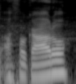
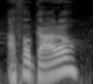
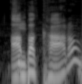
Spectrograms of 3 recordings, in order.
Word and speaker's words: affogato: I think it's pronounced affogato. – Would you have? – Affogato. – Avocado? – No, affogato.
